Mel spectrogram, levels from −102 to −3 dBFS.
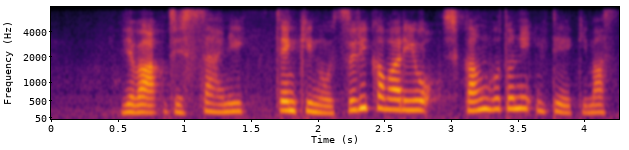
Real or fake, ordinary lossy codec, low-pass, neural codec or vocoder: fake; none; 7.2 kHz; codec, 16 kHz in and 24 kHz out, 0.8 kbps, FocalCodec, streaming, 65536 codes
